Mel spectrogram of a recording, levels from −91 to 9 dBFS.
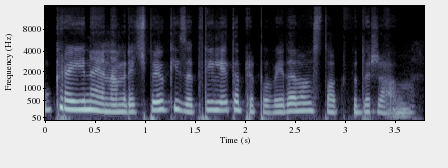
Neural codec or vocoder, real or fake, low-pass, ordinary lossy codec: codec, 44.1 kHz, 2.6 kbps, DAC; fake; 14.4 kHz; Opus, 32 kbps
